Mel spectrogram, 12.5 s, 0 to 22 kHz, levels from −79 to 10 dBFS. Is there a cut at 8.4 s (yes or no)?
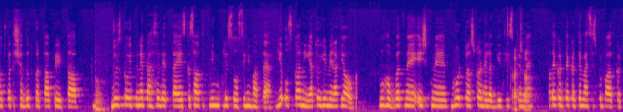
no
